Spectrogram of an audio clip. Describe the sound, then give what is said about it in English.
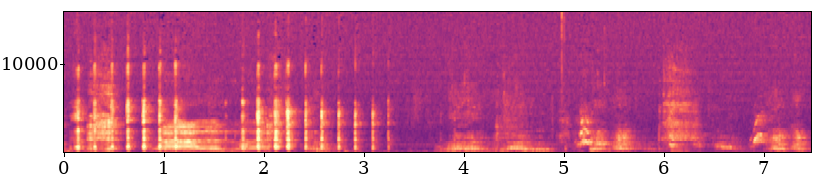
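A dog in a video clip from Instagram barks in a rapid, repeated burst of sharp yaps, then continues with rougher, more scattered barking and whines over a steady low electrical hum. “this dog going not want”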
